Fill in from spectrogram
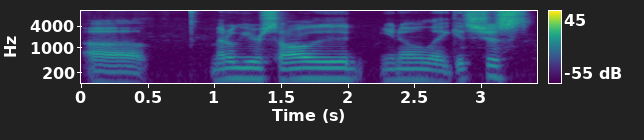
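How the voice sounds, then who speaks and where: A man's voice: medium pitch, fairly even intonation, unhurried, clear, resonant tone. A man co-hosting a podcast, giving casual, emphatic and exasperated opinions on films. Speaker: podcast co-host. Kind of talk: casual film review chat.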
